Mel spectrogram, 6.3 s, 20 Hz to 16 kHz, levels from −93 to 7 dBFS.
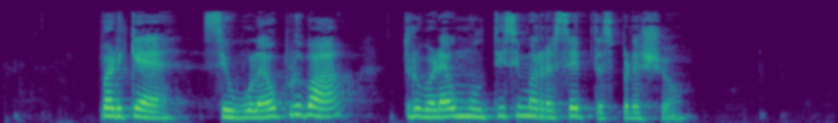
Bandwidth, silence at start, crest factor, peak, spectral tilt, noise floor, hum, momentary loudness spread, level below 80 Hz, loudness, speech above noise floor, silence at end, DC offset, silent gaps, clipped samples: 11.5 kHz; 0.75 s; 18 dB; -4 dBFS; -4.5 dB/octave; -78 dBFS; none; 14 LU; -66 dBFS; -21 LUFS; 58 dB; 1.15 s; under 0.1%; none; under 0.1%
